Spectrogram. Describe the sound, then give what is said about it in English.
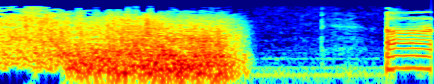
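A loud, crackling lightning-bolt thunderclap sound effect bursts out and rumbles for a couple of seconds before cutting off into near silence, then a voice begins speaking at the very end. “And this is the lightning bolt effect was added.”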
